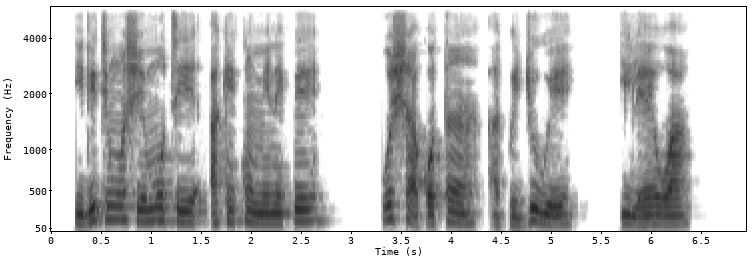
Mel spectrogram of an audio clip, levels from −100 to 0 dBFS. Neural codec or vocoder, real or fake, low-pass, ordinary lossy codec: none; real; 5.4 kHz; none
